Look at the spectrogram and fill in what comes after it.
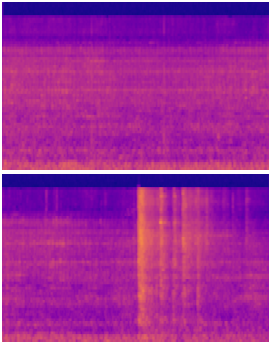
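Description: Steam-hauled train moving away along the line, with a diesel locomotive on the rear: a steady low rumble that slowly fades. A brief crackle about six seconds in.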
